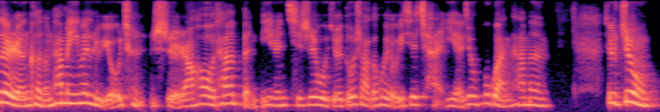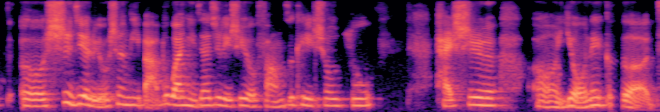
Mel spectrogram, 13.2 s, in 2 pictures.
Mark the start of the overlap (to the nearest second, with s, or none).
none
